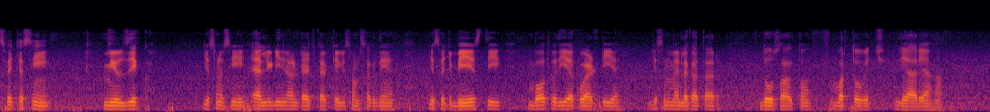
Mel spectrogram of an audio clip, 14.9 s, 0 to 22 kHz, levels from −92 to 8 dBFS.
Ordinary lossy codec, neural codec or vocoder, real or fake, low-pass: none; none; real; none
